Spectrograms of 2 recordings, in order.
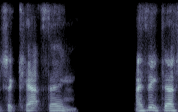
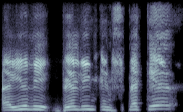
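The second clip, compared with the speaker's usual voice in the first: mock Clouseau question; 7 semitones higher, 8 dB louder than usual. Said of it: "I go".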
